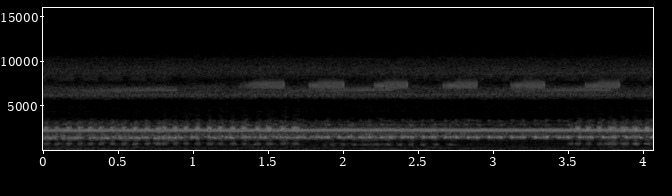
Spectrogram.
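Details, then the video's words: Night chorus of frogs in rice fields: a continuous rattling, pulsed croak fades after two seconds and resumes near the end, layered over constant high insect buzzing. "the sound of frogs singing in the rice fields in the middle of the night"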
